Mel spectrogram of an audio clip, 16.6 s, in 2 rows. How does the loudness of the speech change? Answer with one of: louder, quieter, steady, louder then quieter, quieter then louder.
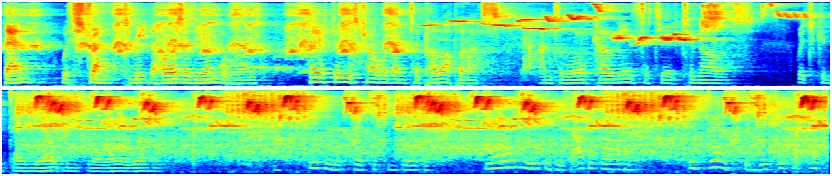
quieter.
